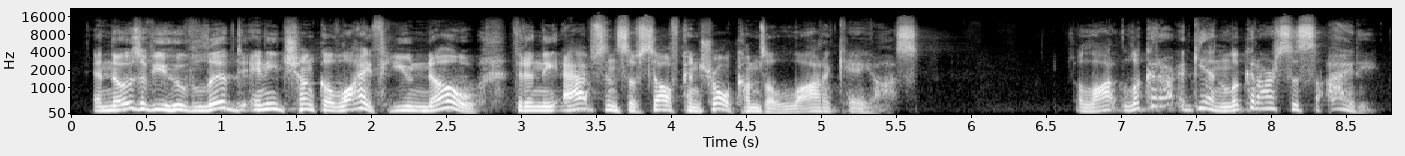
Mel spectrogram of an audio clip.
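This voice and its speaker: A man's fairly high voice swings very widely in pitch as he talks fairly quickly. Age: 40s. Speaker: pastor. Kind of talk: sermon. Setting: church.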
